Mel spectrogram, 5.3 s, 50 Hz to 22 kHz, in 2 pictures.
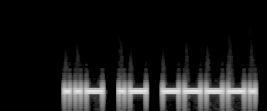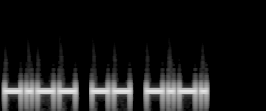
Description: Morse code, heard as a keyed tone, about 22 wpm, 700 Hz. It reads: UA9YMC
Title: DXCC-100 Call Signs - 6 Characters - Repeated 2x - 22wpm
